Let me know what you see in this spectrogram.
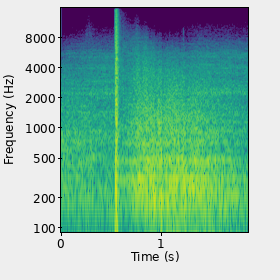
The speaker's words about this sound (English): there's the shockwave cannon. It creates massive pulses of air that send you cowering to the earth.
